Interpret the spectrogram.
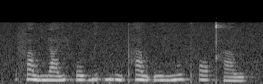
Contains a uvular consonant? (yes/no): no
